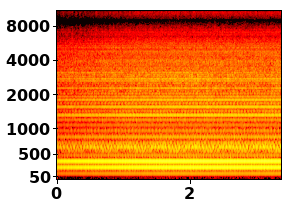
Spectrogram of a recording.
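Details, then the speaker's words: Coleman Presidential II mobile-home furnace blower motor bench-run on a cord after reassembly and greasing the bearings with synthetic grease: a steady whirring hum with a fast throb of about four pulses a second. It sounds rough and unhealthy. There is lots of slack, and the owner suspects worn bushings. "Just plug it in and see if it'll work. It doesn't sound real good. Doesn't sound good at all."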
